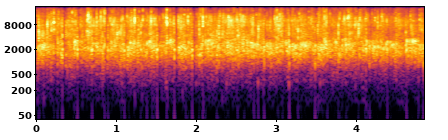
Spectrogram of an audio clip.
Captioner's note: applause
